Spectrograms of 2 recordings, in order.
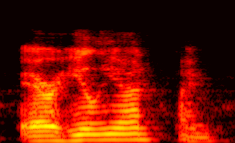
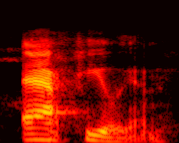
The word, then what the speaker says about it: aphelion: sun in orbit uh air helion i might have pronounced that wrong aphelion as in well i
